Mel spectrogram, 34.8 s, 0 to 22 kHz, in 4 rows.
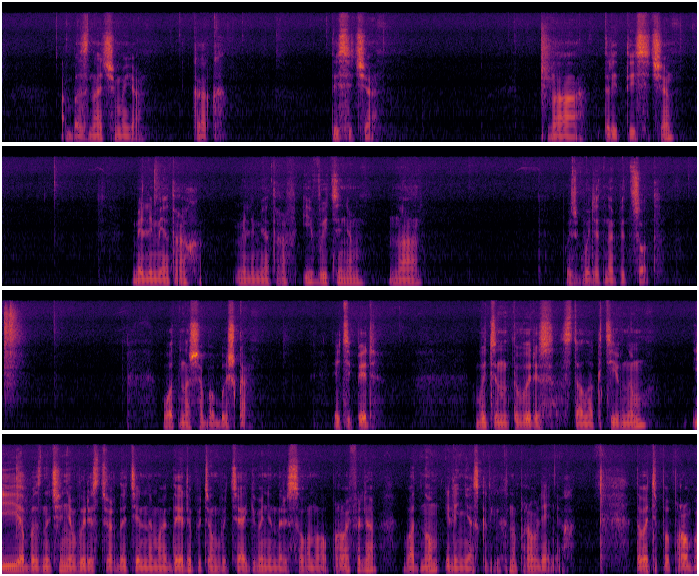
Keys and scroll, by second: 3.8 1, 4.0 0, 4.8 Return, 8.0 3, 9.3 Return, 14.3 1, 14.5 0, 15.8 BackSpace, 17.1 5, 17.3 0, 18.0 Return.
